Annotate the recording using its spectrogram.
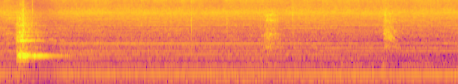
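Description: Steady electrical hum with background hiss in the stage recording. A brief voiced exclamation comes in about a third of a second in, falling and then held for about half a second.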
